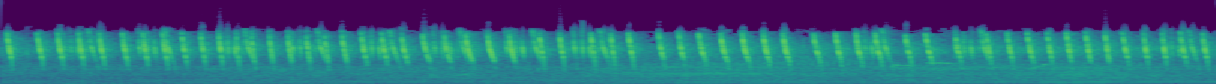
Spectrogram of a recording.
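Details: Bar-winged prinia in lively, persistent song: a long, fast series of high, sharp ticking notes, about eight a second, evenly spaced and unbroken for over eight seconds, with faint background noise.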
